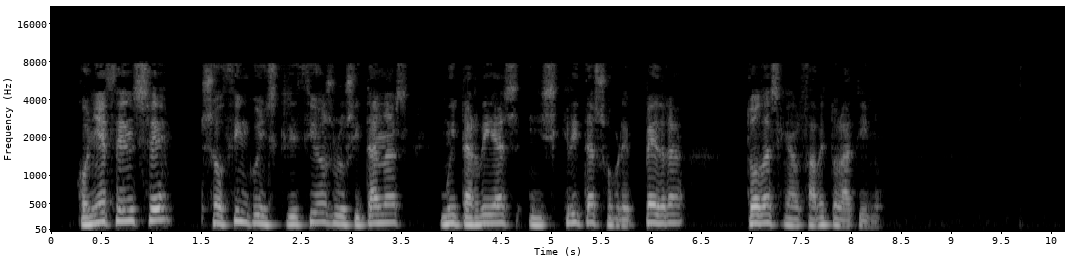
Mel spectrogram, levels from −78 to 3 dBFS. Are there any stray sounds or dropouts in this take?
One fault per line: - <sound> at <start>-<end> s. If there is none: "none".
none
